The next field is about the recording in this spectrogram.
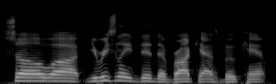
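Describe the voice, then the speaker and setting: A man's voice: medium pitch, normal speed, a little mellow, clear, resonant tone, dry recording. A man hosting a podcast, asking laid-back questions and chiming in with short agreements. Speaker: podcast host. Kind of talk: casual interview chat.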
